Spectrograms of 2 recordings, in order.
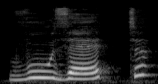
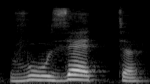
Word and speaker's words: Vous êtes: Vous êtes. Here S. When we join S to E, we listen Z. Vous êtes.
